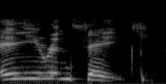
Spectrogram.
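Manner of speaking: very high, shrill put-on yell. Reading out a viewer's comment: imitating Eric yelling. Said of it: "That's the way he yells that".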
